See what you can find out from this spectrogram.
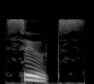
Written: suits

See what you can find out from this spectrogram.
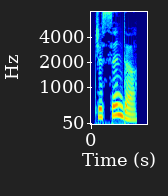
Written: jacinda

